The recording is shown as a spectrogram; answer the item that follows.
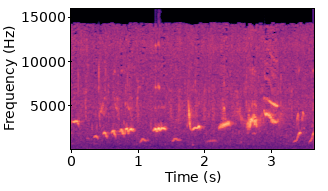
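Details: White-rumped shama song recorded as a master for training other shamas, with nature sounds and flowing water: varied whistled phrases, rising and falling, delivered in short bursts.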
